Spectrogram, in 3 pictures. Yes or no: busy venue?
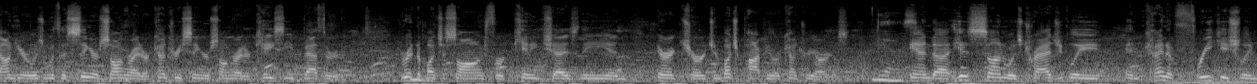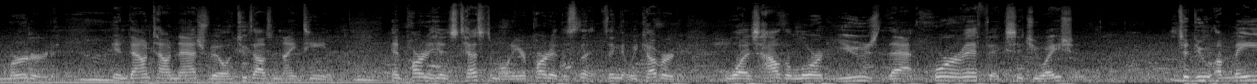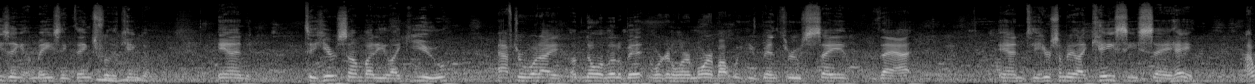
yes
